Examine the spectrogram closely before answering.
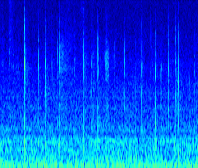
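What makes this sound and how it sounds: Long nails tap and scratch around the silver foil seal sticker of a small black cardboard box held close by. Quiet, brief bright ticks and soft scratching rustles scatter over a steady low hum, each tap dying almost instantly.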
